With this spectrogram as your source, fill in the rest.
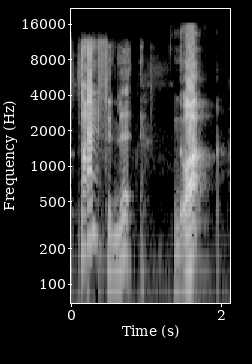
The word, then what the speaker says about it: Pyth: Isn't it Python instead of Pouth? Well, look, it's spelt like Pyth, as in Python, which is what I always thought it was. How it's supposed to pronounce it? Yeah, but like Scandinavians, their language is all fucked up. They got all these crazy sounds that like British people have never encountered before.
